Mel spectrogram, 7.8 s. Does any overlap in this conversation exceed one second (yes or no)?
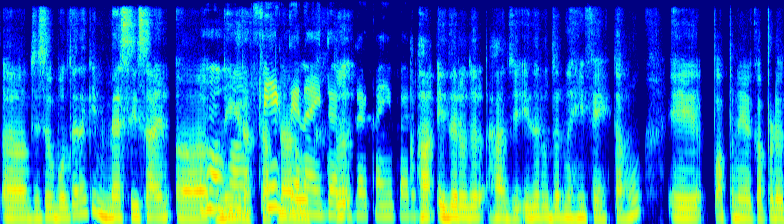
yes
